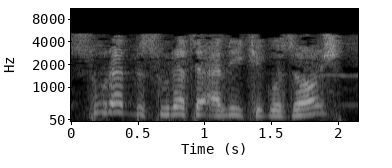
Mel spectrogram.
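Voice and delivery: normal talking voice

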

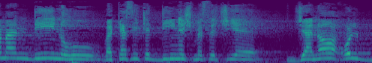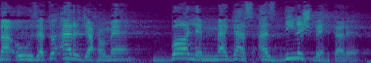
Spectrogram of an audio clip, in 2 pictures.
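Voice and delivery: high, loud, slow preaching; full-force preaching. Acted. Preacher scolds ignorant followers at full force, loud and high.

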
